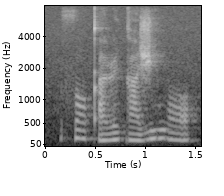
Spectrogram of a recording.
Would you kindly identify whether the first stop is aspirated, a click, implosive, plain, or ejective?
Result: ejective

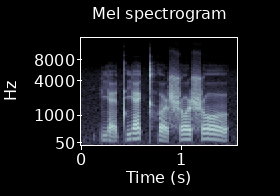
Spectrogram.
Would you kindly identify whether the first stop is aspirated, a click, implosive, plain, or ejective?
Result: plain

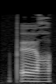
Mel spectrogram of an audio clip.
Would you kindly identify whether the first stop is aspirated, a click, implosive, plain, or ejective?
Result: ejective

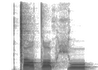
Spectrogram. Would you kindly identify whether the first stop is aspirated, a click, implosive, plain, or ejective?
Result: click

